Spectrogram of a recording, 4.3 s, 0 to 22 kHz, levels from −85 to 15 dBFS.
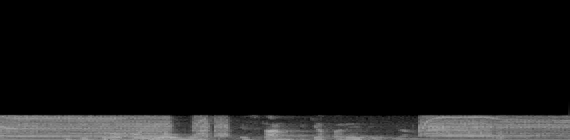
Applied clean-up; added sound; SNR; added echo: none; Camera; -3 dB; reverberation time 0.6 s.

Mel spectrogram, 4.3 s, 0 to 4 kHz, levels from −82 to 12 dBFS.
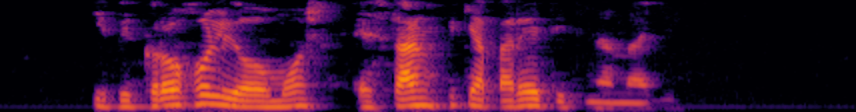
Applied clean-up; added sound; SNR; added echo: none; none; none; none.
